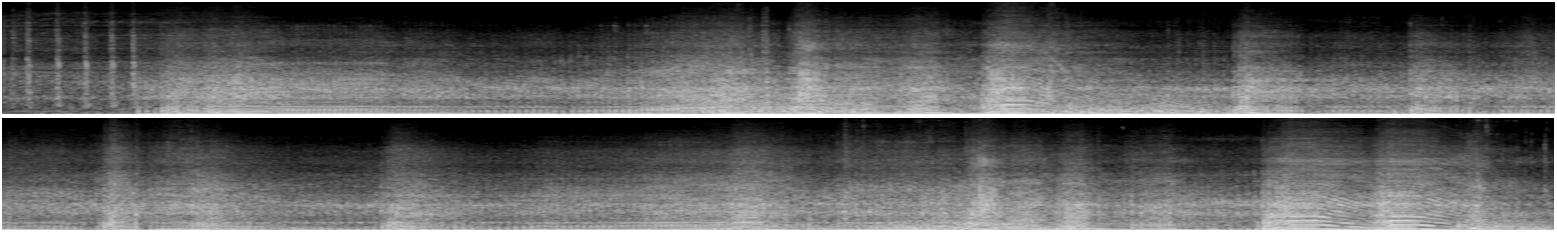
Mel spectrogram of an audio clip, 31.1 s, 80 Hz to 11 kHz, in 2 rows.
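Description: Yamaha XT660's single-cylinder engine running under way, revved up and eased off again and again. The engine comes up after a brief lull at the start, with a run of quick rev sweeps near the end.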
